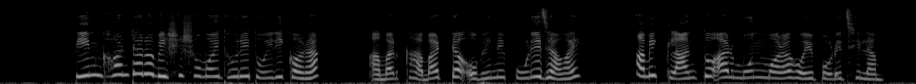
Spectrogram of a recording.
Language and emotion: Bengali, sad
